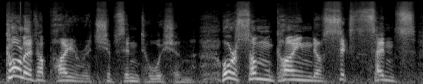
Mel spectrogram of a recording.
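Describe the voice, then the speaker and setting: An actor playing a boastful, hearty talking pirate ship in a video game, with exclamatory, theatrical pirate talk. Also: male voice, sits high, big pitch swings, unhurried, pushed and bright, husky, exaggerated voice. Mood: hearty, persuasive. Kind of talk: video game character acting.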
